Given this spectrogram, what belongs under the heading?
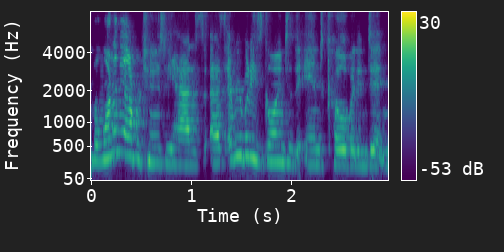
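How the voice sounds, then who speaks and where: Her tone bright and sharp, a woman speaks at a fairly high pitch with very wide pitch swings. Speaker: Rotary club member. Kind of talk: club meeting report. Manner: fast.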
